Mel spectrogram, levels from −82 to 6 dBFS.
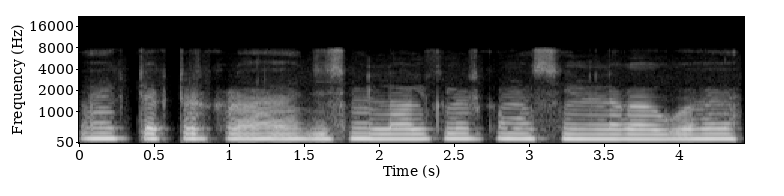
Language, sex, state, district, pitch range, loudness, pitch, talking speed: Hindi, male, Jharkhand, Ranchi, 155-160 Hz, -14 LUFS, 155 Hz, 175 wpm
